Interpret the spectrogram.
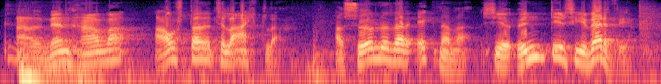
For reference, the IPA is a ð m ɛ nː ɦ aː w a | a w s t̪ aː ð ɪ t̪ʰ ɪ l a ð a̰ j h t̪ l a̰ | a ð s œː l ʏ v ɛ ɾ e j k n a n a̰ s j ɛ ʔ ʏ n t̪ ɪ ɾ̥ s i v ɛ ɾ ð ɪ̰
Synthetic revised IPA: a ð m ɛ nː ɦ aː v a | a w s t̪ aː ð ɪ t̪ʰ ɪ l a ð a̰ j h t̪ l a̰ | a ð s œː l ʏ v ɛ ɾ e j k n a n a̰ s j ɛ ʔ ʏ n t̪ ɪ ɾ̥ θ i v ɛ ɾ ð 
